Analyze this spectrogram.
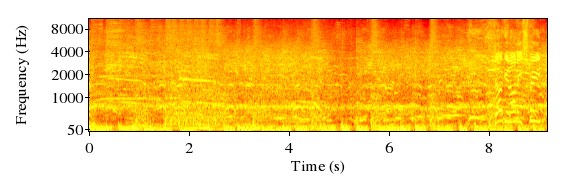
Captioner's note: crowd cheering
